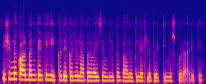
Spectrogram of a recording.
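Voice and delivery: usual speaking voice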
